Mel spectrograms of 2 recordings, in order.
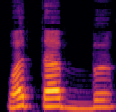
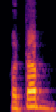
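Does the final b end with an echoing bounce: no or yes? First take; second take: yes; no. First: The final b ends with a short echoing bounce. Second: The final b stops flat without a bounce. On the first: The speaker calls it right. "ওয়া তাব এটা কলকলা কলকলা করে পড়তে হবে" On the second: The speaker calls it wrong. "ওয়া তাব বলবেন না"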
